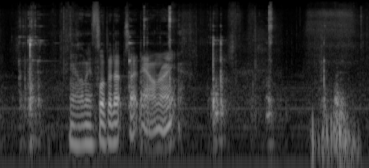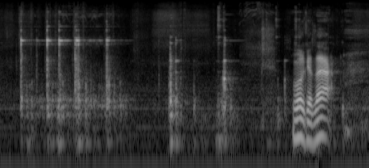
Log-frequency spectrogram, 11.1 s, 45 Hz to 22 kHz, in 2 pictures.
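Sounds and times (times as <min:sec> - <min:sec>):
steel parts clanking: 0:00.2 - 0:01.0, 0:04.8 - 0:10.3.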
